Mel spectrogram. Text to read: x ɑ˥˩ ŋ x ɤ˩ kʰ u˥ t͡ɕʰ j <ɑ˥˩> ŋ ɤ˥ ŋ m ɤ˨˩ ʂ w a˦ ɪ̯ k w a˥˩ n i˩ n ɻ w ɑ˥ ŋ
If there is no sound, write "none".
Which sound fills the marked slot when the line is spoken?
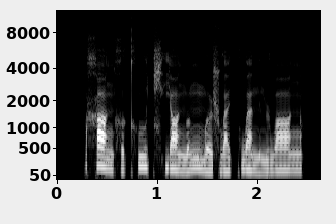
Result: ɑ˥˩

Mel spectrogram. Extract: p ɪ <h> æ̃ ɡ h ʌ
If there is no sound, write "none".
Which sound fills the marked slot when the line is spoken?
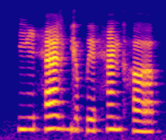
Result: h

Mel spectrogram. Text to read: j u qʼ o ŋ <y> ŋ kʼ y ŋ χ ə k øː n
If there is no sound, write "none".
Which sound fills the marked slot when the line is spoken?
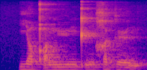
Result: yː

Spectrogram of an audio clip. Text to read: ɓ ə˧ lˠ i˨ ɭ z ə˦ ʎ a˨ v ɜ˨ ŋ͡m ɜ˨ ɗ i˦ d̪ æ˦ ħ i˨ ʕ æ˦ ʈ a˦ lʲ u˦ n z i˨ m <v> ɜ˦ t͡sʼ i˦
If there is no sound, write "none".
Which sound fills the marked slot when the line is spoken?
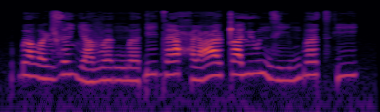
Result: b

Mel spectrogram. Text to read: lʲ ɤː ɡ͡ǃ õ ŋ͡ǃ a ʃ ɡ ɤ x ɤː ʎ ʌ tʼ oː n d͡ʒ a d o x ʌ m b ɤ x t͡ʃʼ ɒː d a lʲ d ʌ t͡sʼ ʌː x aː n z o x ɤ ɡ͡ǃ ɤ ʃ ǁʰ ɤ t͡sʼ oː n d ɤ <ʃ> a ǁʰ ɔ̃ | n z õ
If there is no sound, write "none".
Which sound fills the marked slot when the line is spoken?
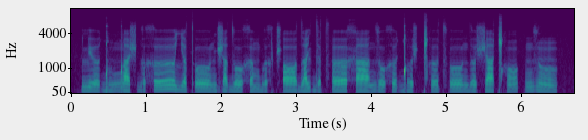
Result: ʃ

